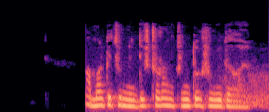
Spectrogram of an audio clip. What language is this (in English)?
Bangla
